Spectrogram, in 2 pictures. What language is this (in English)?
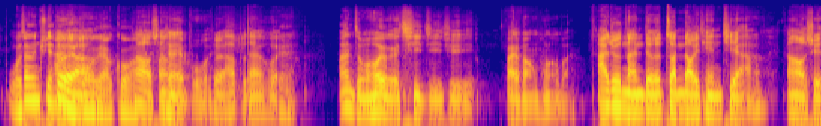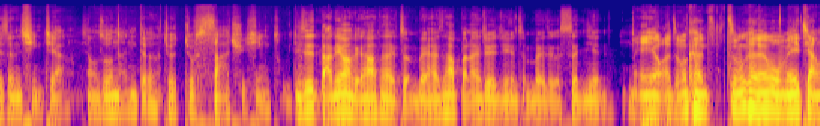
Chinese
